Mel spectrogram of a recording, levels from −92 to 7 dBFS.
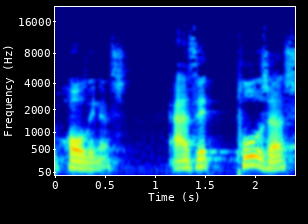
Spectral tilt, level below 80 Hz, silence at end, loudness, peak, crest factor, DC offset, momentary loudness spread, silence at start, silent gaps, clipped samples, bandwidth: -6.5 dB/octave; -66 dBFS; 0 s; -30 LUFS; -12 dBFS; 18 dB; under 0.1%; 19 LU; 0 s; none; under 0.1%; 12 kHz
